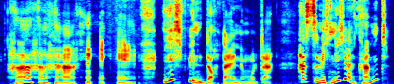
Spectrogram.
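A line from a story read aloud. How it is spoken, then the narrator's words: Gloating snarling giggle. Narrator (German): kicherte die Aasfresserin schadenfroh und zähnefletschend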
